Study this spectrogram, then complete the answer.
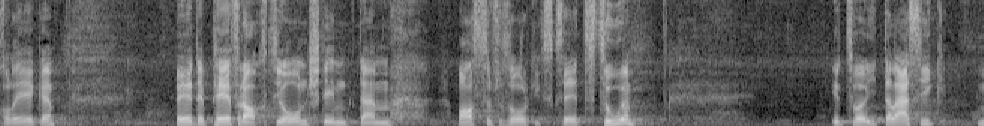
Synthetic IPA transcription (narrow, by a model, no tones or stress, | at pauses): ɔleːɡə | b̥eːdeːpʰeːfɾɑkt͡sjoːnʃtɪmtd̥æm | vɑsəɾfəɾsɔrɡ̥ɪksksɛt͡st͡suə | ɪɾt͡sʋœʏit̪əlæsik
